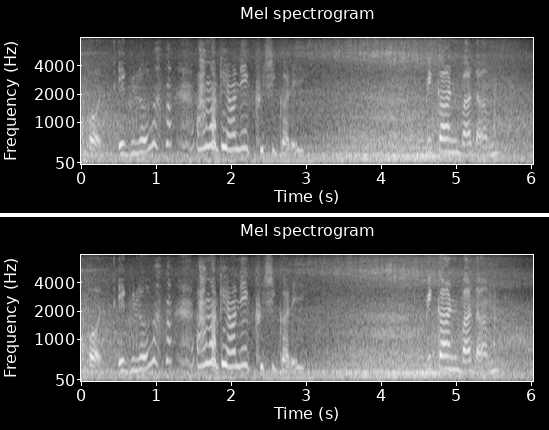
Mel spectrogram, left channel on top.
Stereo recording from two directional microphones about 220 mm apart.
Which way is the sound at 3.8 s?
55° left (ahead or behind).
